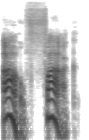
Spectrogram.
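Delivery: high-pitched "oh" of sudden understanding; imitated chastened surprise; dawning realization. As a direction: act out someone realizing his mistake. Retold man realizes his mistake.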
